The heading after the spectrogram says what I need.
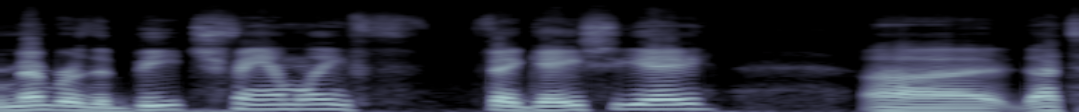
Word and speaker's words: Fagaceae: The chestnuts are a member of the beech family, Fagaceae. That's how I pronounce it.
